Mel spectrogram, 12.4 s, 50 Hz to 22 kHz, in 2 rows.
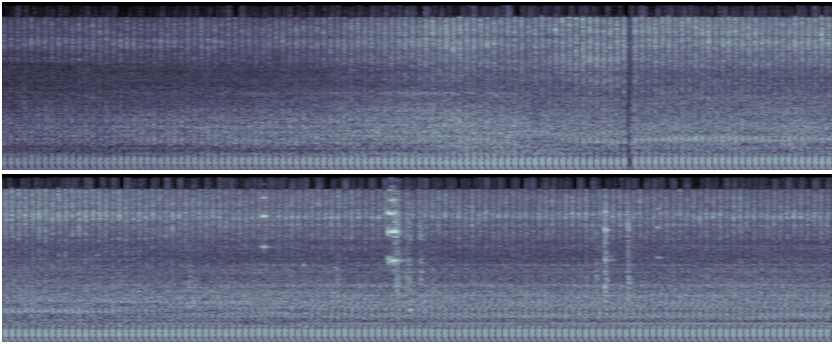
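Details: Old Murray riding mower with a 12 hp Briggs & Stratton engine, cold start after the fuel is turned on: steady, even firing at constant speed with no misses, knocks or squeals, running healthy; runs, rides and cuts well.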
